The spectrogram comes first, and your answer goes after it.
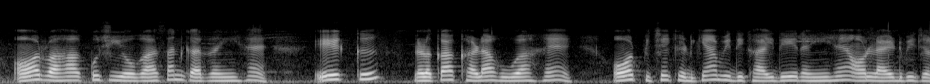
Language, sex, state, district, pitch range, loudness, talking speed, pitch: Hindi, female, Uttar Pradesh, Jalaun, 170-195 Hz, -16 LUFS, 160 wpm, 180 Hz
